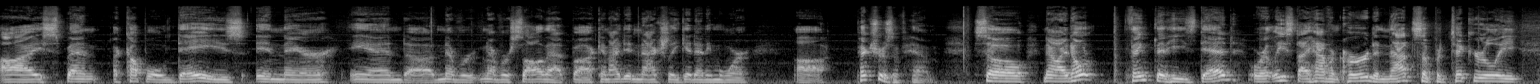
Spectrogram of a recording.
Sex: male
